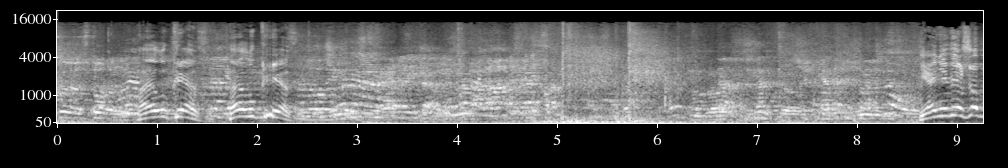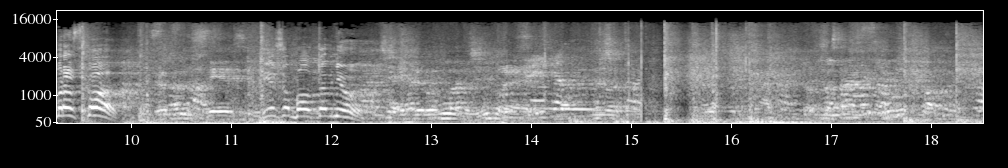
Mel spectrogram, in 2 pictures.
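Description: Children talk and shout throughout a large echoing hall.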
